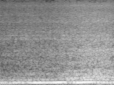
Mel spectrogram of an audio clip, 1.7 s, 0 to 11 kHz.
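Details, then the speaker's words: Just after fuel pump replacement, fuel reaching regulator, pressure 38, no leaks: engine revs up cleanly and holds a strong steady drone without stumbling or misfire. Normal revving. "that sounded promising that was fuel up to the regulator little bit of perk"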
